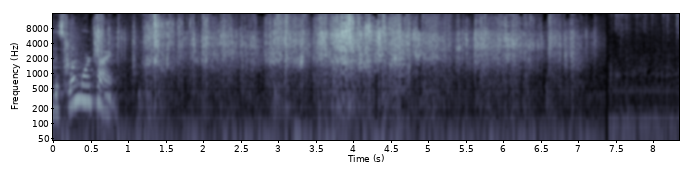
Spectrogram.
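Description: Mahjong tiles clatter and rattle as they are shuffled across a table.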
